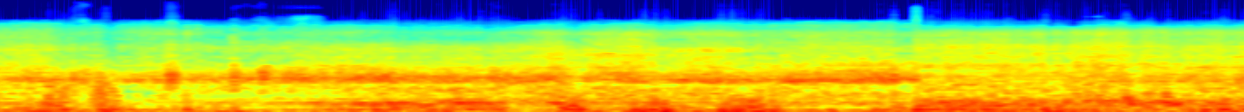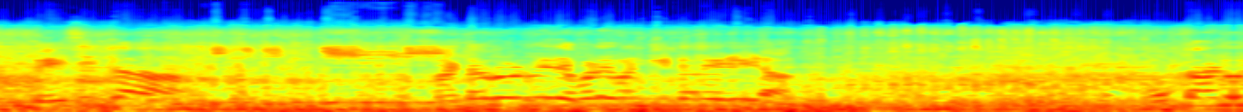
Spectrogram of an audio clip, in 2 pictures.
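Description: Motorbike engine running steadily just after starting on a Warangal street, loud and close, with a continuous drone and passing traffic around it while someone talks.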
